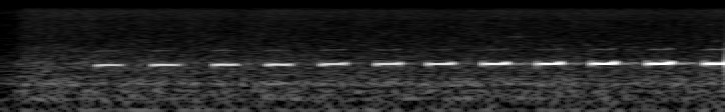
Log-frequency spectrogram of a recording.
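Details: Male Northern Saw-whet Owl (Aegolius acadicus) in spring giving his advertising call to attract a mate: a steady run of clear, mid-pitched whistled toots, about three or four a second, growing slightly louder, over faint room hum.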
